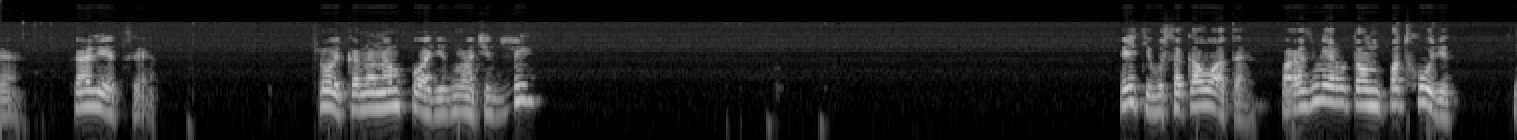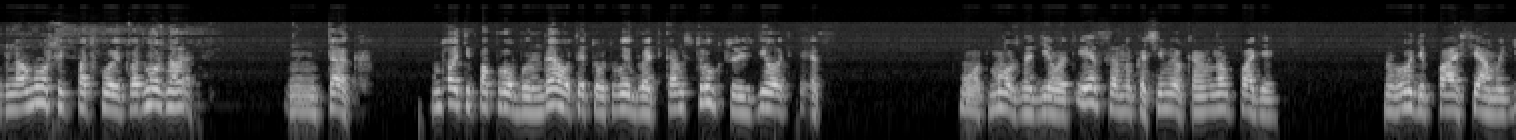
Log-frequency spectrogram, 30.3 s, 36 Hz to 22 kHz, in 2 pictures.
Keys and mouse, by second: 2.0-2.9 middle drag, 3.1 KP_3, 4.8 g, 8.4-12.5 middle drag, 13.1-14.1 middle drag, 14.5 middle click, 15.9-16.6 middle drag, 17.4-18.3 middle drag, 23.3 s, 26.6 KP_7, 29.9-30.3 middle drag.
